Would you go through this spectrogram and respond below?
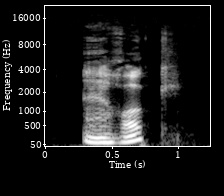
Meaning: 1. rock 2. rook
- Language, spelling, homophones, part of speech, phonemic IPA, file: French, roc, rock / rocs / roque / roquent / roques, noun, /ʁɔk/, Fr-roc.ogg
